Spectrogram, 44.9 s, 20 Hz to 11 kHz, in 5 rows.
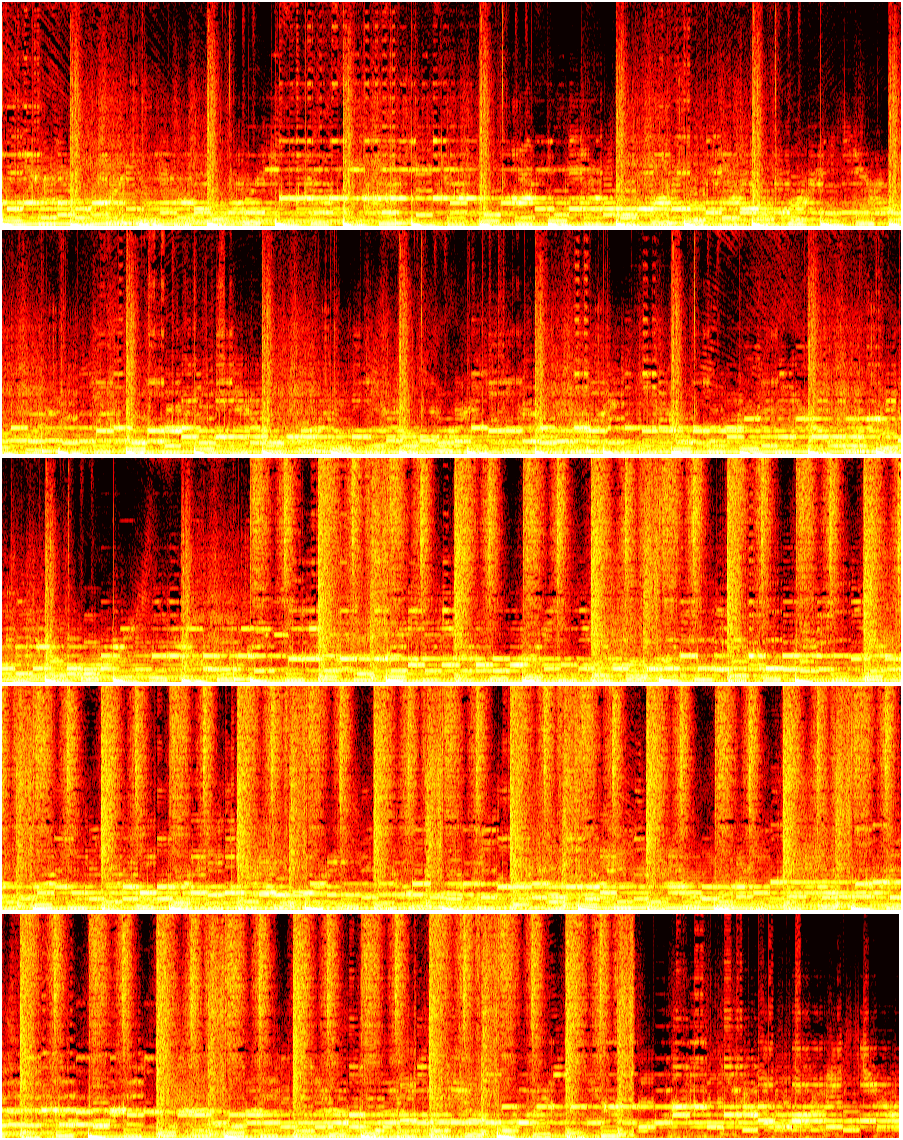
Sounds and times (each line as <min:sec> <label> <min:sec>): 0:00.0 Drums 0:42.3
0:00.0 bass 0:42.4
0:00.0 synth 0:44.9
